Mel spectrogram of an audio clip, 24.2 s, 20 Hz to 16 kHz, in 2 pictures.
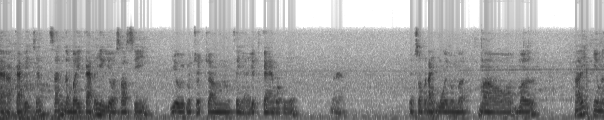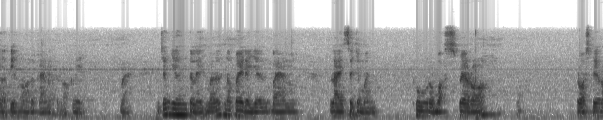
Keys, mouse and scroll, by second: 2.1 c, 5.0 click, 9.4 click, 11.6 space, 11.9 click, 12.1 space, 17.7 click, 21.5 space.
